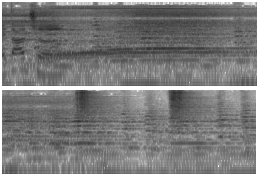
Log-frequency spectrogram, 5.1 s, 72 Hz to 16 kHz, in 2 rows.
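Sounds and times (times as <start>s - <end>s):
continuous low rumble of a departing train: 0.0s - 4.9s
steam train whistle: 0.4s - 4.6s.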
